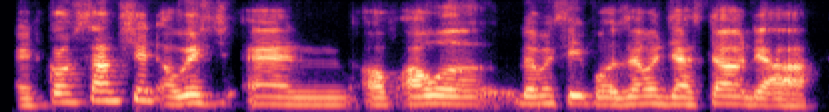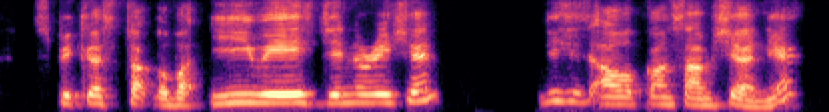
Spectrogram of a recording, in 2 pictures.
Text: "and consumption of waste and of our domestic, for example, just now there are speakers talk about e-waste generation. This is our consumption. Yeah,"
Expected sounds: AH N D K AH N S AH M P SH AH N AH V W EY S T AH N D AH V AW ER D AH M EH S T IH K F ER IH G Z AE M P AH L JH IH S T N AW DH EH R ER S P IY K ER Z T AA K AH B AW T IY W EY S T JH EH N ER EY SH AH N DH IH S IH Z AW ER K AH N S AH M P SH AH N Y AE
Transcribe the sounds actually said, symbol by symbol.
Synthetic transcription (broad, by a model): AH N K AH N S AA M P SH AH N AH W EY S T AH N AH F AW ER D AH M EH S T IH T F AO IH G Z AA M AH N JH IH S N AW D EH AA S P IY K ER S T AA K AH B AW T IY W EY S JH EH N ER EY SH AH N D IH S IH S AW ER K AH N S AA M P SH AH N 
